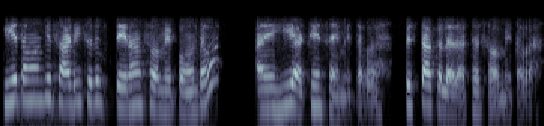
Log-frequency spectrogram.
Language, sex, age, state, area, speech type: Sindhi, female, 30-45, Maharashtra, urban, conversation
